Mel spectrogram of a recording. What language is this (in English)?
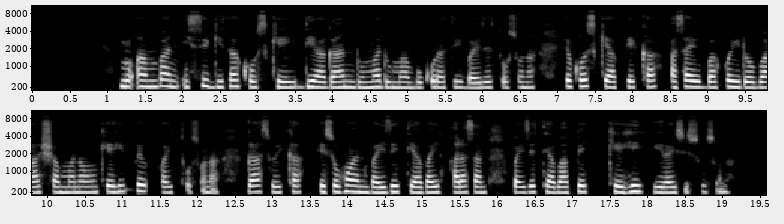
Wolaytta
